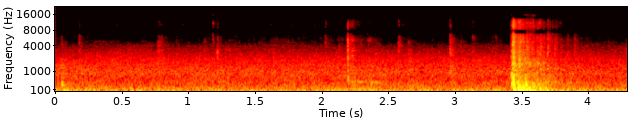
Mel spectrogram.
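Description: A box truck's cab door slammed shut once, a sharp bang about three and a half seconds in that dies away quickly, over a low steady rumble.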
